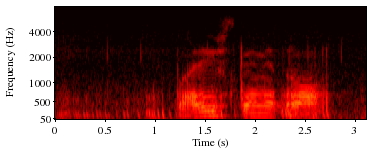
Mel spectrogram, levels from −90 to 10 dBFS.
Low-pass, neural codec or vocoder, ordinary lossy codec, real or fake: none; none; none; real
